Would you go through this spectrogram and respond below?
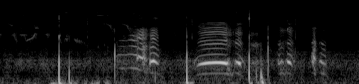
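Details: Alaskan Malamute during its second day of grooming outdoors while shedding its coat: a series of short, harmonic, wavering woo-like vocal sounds, some rising then falling, with sharp clicks and knocks between them.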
